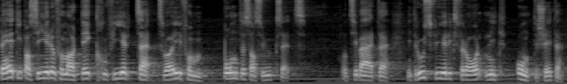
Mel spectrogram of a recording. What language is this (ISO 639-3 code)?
gsw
